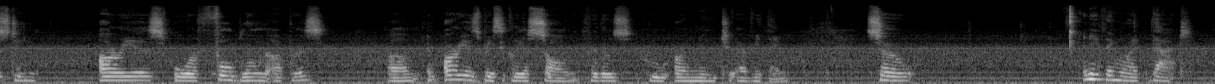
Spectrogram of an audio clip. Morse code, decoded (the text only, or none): none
